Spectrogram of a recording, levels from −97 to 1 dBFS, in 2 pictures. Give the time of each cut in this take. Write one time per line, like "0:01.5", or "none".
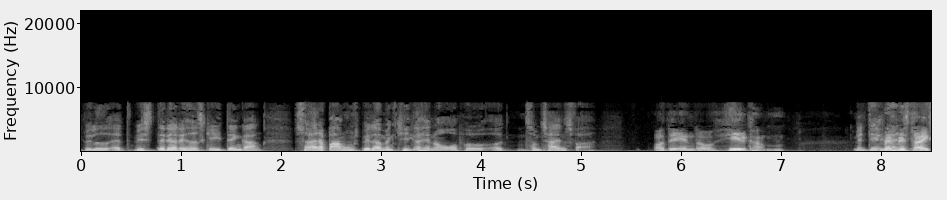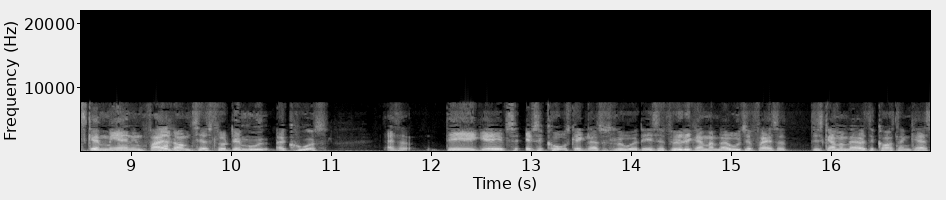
0:05.7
